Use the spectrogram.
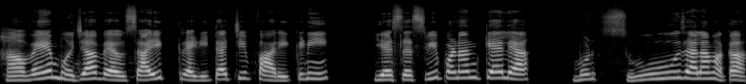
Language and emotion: Goan Konkani, happy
